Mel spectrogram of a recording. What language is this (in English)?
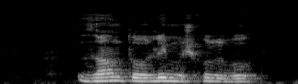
Dameli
